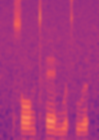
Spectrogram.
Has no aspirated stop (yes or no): no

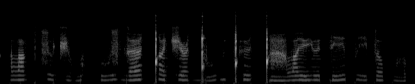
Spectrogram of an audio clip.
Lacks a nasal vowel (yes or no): yes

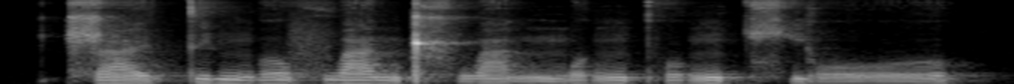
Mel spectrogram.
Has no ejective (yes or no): yes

